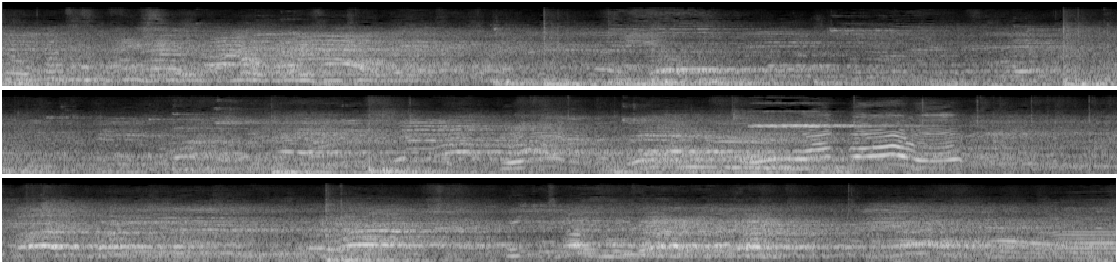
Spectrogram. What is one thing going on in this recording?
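Young players shout and call out to each other in a large echoing gym.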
